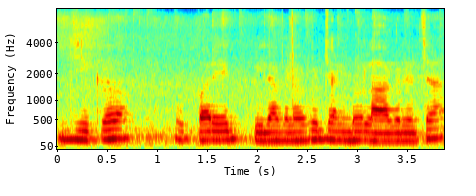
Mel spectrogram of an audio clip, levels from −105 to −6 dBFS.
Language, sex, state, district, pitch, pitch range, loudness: Rajasthani, male, Rajasthan, Nagaur, 140 Hz, 130-155 Hz, -15 LUFS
